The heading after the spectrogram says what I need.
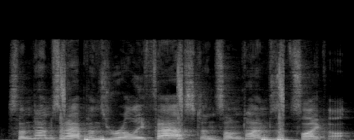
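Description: Jumpy, animated man playing a horror game. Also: high-pitched, fast, noisy background. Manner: jumpy, easily startled, swears often; talks himself into calming down. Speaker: YouTube let's player.

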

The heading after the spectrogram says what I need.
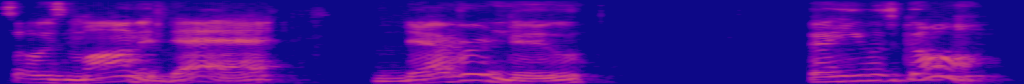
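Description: A middle-aged American man, a library storytime reader, reads a children's picture book aloud in a small indoor office. He goes at an unhurried pace with a sing-song, expressively swinging pitch, pausing to ask little questions, and the webcam recording sounds slightly dull.

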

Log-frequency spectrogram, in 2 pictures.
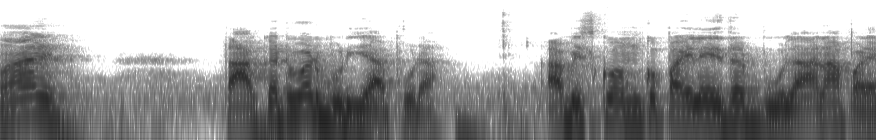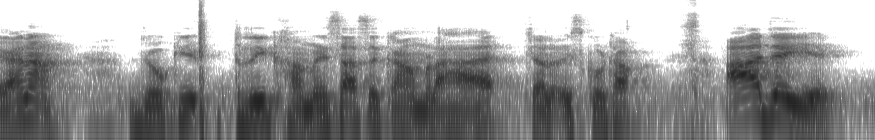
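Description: A man's voice: a little high, lo-fi sound. A man doing comic horror gameplay commentary, yelping and repeating words in panic and talking back to the game characters. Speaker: gaming commentator.

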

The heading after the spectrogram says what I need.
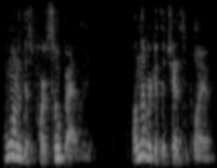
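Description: A man's voice: medium pitch, brisk, dull audio, close to an everyday voice. A young man playing a frustrated teen boy. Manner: complaining, lively. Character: frustrated teenage boy actor.

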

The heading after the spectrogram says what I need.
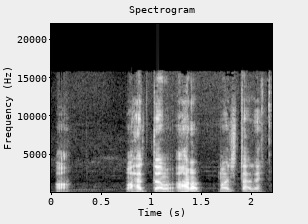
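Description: A man, hosting a gaming channel, chatting through his gameplay and breaking into excited exclamations. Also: sits low, fairly quick, faint music behind. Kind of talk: let's play commentary.

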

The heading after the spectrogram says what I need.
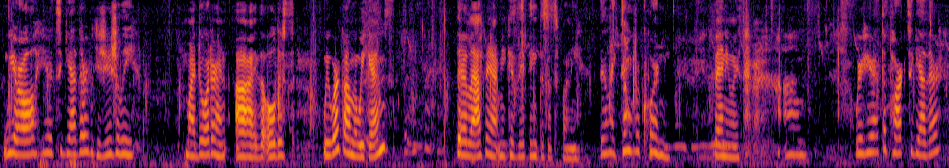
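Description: A woman's voice: a little high, normal speed, a little hiss or hum. A woman in her thirties, a mother vlogging on a phone while walking a wooded park trail, chatting cheerfully to her viewers. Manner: chatty and upbeat, talking straight to viewers. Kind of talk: casual vlog narration. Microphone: phone held while walking.

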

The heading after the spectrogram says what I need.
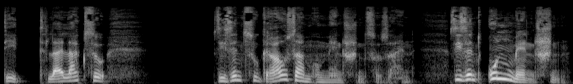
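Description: Brief: male reader playing a respectful young woman envoy, raised pitch, a little breathy, dry close sound. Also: very animated, a little slow, no echo, full character voice. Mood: indignant. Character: young female envoy, polite and deferential.

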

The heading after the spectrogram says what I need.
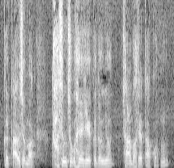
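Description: A man preaching a dawn sermon, reading verses and scolding his listeners, often checking in with a quick "eh?". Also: medium pitch, breathy edge. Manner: scolding, jokes at the congregation. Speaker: pastor. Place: church.

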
